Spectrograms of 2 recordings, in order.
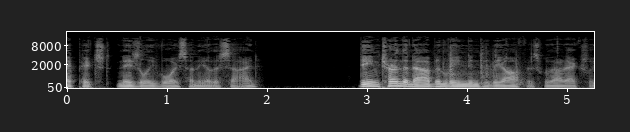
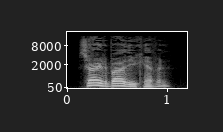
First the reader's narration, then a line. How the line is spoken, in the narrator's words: he said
